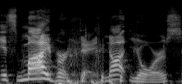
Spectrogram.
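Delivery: very loud, very slow, drawn-out high yell. Reacting to a story about a birthday dinner, yelling. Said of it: "sorry for yelling".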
